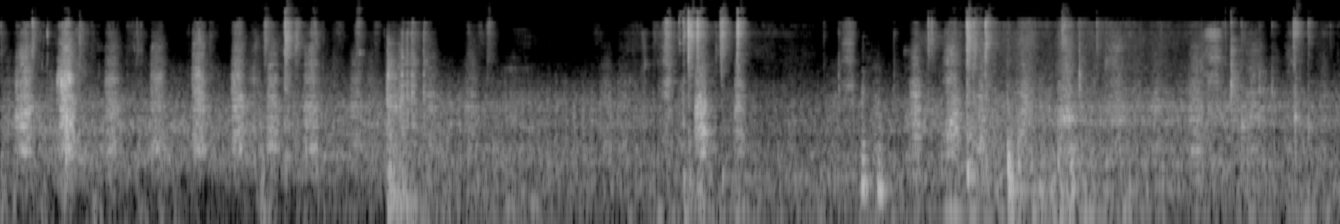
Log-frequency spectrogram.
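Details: Little John, a pet Labrador Retriever sleeping in a bedroom, woken at midnight for a walk on a rainy night; soft, irregular panting with faint whimpers amid rustling, clicking handling noises and quiet human talk.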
